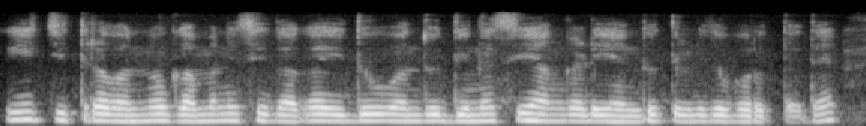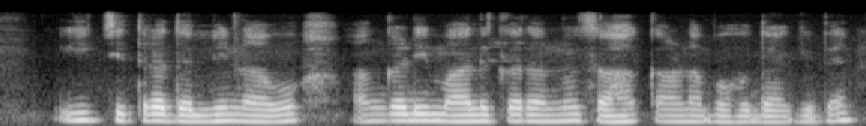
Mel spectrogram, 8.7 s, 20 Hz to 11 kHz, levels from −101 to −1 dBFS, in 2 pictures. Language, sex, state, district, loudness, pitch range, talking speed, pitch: Kannada, female, Karnataka, Bangalore, -17 LUFS, 160-175 Hz, 110 wpm, 170 Hz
